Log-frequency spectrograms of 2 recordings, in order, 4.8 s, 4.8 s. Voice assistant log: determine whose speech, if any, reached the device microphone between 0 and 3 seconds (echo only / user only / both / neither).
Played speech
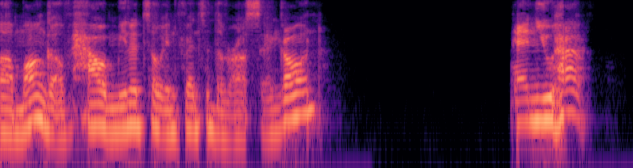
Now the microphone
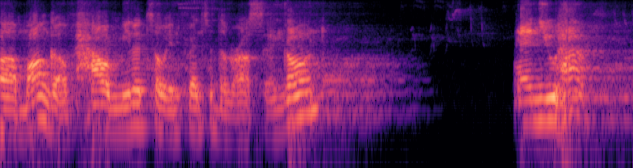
echo only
